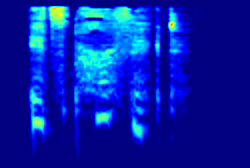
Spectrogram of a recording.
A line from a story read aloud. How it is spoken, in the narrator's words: I whispered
